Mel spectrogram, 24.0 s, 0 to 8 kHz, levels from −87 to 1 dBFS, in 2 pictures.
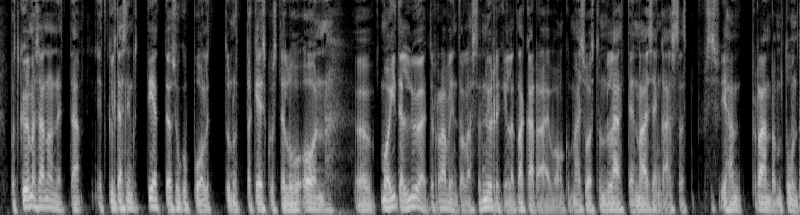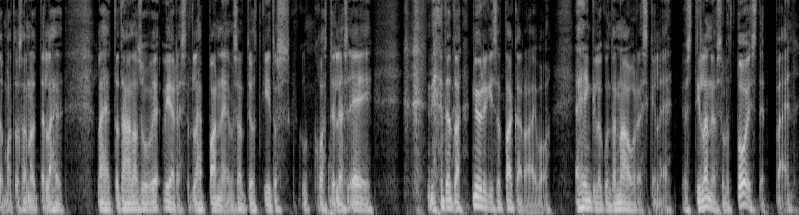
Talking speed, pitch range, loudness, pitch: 150 wpm, 80-95 Hz, -21 LUFS, 85 Hz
